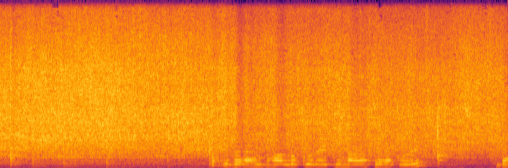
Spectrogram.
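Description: A spatula stirs and scrapes against a pan.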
